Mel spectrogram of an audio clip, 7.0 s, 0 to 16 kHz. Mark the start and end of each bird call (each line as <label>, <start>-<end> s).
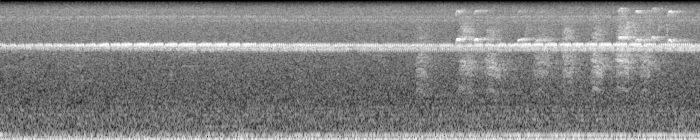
Blue Jay (Cyanocitta cristata), 3.8-7.0 s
